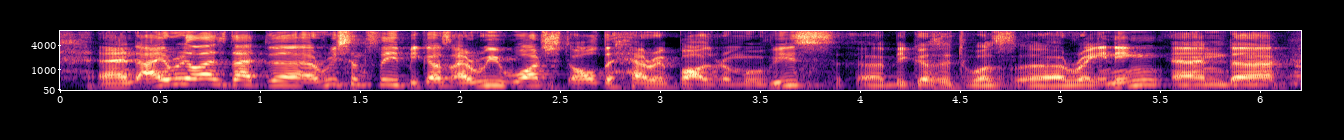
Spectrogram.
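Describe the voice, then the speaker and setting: Over noticeable background noise, a man speaks at a very fast pace with hardly any pauses, his fairly high pitch swinging very widely. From Russia. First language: Russian. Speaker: stand-up comedian. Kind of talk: stand-up comedy set.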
